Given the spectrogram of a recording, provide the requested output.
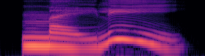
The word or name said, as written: mei3 li4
